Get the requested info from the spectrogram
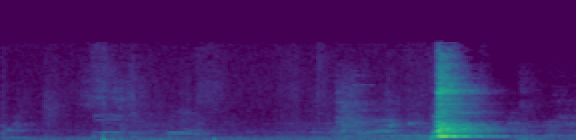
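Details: A four-month-old Chihuahua/Rat Terrier puppy in a cage, being coaxed to climb out, lets out a single sharp, high bark near the end after quiet rustling and soft taps, while a person speaks encouragingly.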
